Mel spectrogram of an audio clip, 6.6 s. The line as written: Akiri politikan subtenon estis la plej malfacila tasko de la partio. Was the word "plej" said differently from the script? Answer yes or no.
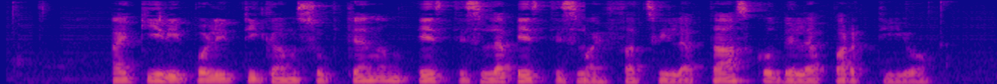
yes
